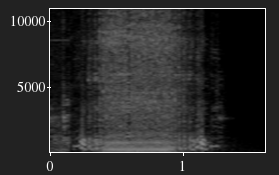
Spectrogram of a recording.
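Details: Air compressor motor run with power borrowed from an AC unit's capacitor while diagnosing a non-working compressor: catches at once and hums steadily with a clean, even drone before cutting out; start-up sounds healthy, fixed.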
